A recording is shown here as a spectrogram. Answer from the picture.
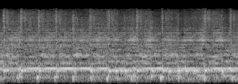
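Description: Live Indian folk music played on stage: a held melody note over a quick, even beat on hand drums and percussion.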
